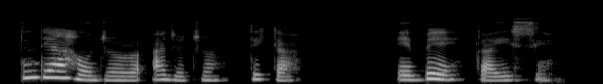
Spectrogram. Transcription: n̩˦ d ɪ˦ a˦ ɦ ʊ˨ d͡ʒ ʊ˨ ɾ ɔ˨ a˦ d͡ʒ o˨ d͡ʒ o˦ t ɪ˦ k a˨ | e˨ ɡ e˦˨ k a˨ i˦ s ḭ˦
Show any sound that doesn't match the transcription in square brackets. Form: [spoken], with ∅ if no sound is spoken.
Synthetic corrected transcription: n̩˦ d ɪ˦ a˦ ɦ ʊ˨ d͡ʒ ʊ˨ ɾ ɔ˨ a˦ d͡ʒ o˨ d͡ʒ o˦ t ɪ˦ k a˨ | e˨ [b] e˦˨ k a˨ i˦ s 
